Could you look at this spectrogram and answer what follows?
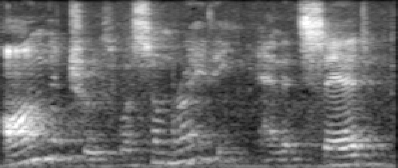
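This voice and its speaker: A male pastor reading a picture book aloud to children, gently and with slow dramatic pauses. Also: on the high side, big pitch swings. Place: church sanctuary. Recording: echoey church from a distance, faint noise.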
